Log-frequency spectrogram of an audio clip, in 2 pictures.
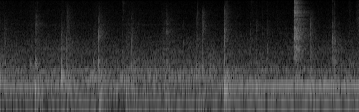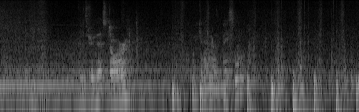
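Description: Footsteps thud on a floor and down stairs.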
